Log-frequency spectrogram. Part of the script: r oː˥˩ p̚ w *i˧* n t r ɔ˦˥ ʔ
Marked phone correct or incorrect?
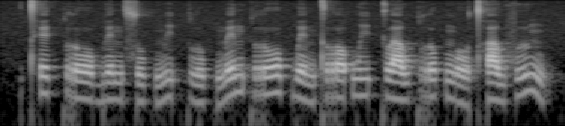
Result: incorrect: e˧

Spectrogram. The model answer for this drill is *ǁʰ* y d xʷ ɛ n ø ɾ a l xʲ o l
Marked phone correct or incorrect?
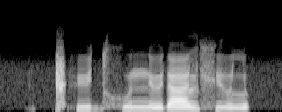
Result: correct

